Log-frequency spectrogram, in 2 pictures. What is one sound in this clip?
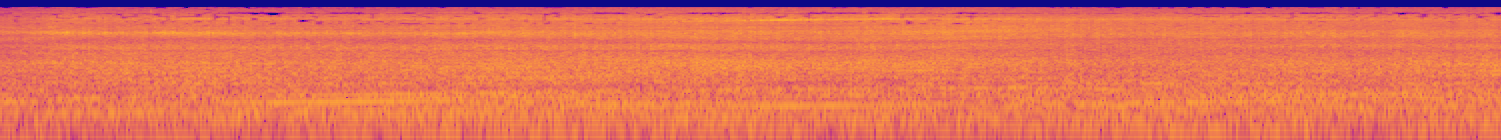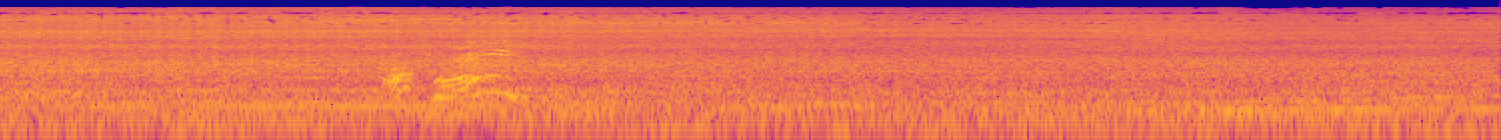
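A two-tone siren wails on fire trucks pulling away.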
